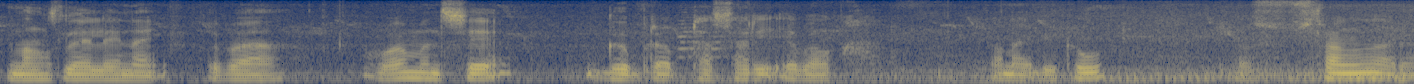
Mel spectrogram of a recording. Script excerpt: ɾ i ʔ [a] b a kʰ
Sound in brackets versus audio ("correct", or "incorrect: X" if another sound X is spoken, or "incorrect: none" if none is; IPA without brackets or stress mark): incorrect: e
